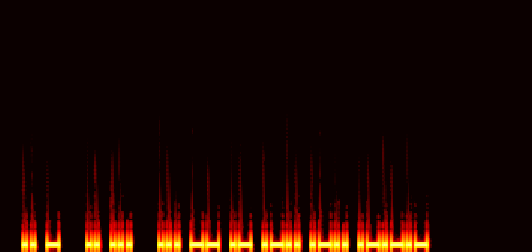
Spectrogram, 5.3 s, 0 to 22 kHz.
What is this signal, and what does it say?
Morse code, heard as a keyed tone, about 29 wpm, 700 Hz. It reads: IT IS SMALL.
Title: Additional Easy Phrases 30wpm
